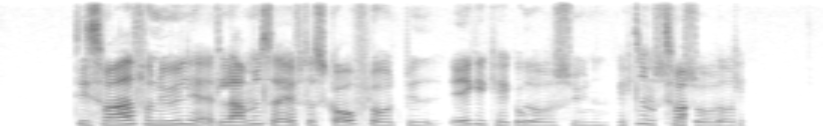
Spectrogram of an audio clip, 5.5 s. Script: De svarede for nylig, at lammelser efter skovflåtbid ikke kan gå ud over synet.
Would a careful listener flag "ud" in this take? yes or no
yes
